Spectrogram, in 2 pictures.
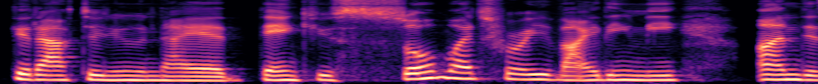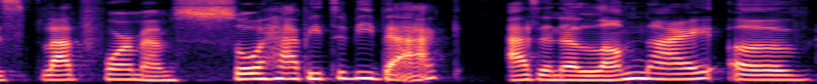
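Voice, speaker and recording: A woman's voice: fairly low pitch, a little slow, smooth. A middle-aged woman from Haiti, telling her own story conversationally as a podcast guest. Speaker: podcast guest, small business founder.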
